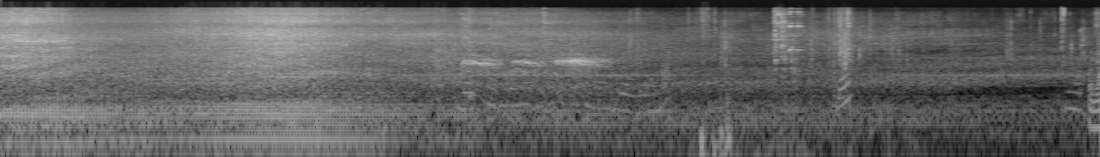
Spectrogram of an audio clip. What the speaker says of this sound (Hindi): मोटरसाइकिल पे परिक्रमा करने वाले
